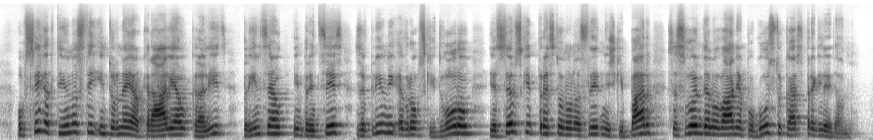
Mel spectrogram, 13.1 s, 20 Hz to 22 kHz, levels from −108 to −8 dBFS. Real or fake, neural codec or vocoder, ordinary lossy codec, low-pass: fake; codec, 44.1 kHz, 7.8 kbps, DAC; none; 19.8 kHz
